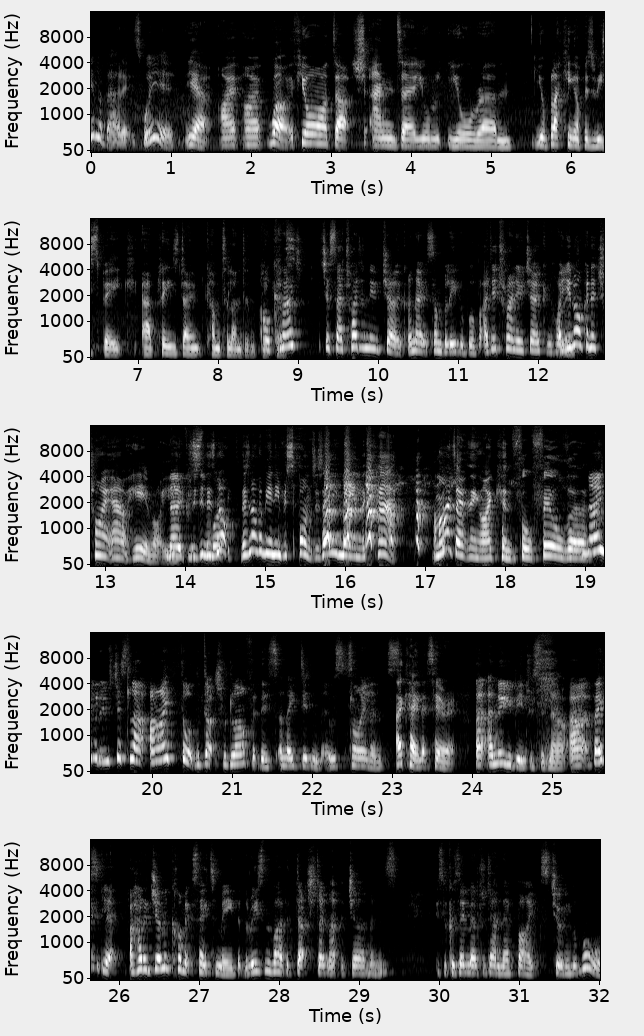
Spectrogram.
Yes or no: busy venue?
no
